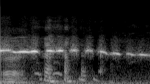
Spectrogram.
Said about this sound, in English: Is that your nose whistling again?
